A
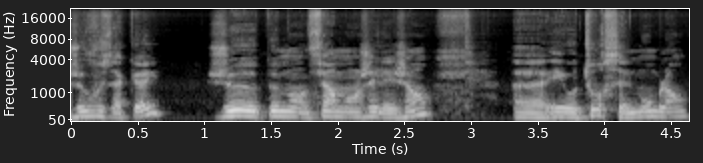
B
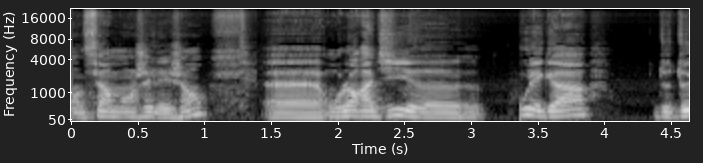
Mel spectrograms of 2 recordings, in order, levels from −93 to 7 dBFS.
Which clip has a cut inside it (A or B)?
B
